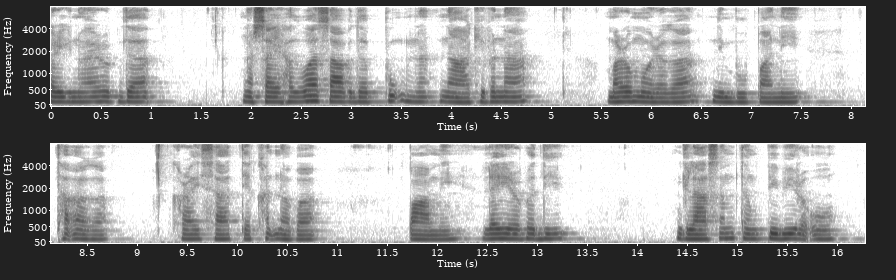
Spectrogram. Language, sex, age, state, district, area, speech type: Manipuri, male, 18-30, Manipur, Tengnoupal, rural, spontaneous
